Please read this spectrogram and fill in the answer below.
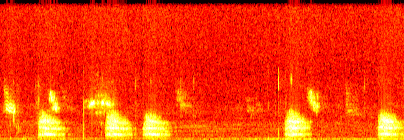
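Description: A dog barking five times in short, separate barks over a low steady hum.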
